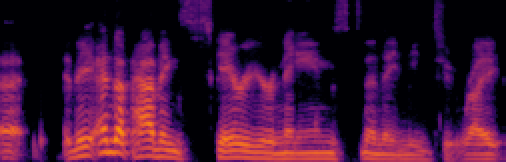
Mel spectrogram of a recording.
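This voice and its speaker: In an American accent, a man with an unremarkable speaking voice speaks at a moderate pace with lively intonation. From Pennsylvania. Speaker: sports editor. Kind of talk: interview.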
